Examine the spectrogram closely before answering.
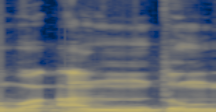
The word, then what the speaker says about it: أنتم: Ini kalau bisa pas ikhwa yang dengung-dengung ini, contoh wa antum ini ketika dengungnya mau habis, kita mulutnya kalau bisa seperti Arab melepaskan huruf ta. Wa antum jangan dengungnya terus tanya ketika pelafatan tanya itu mendadak. Kalau bisa pas dengung mau makhorijul hurufnya itu sudah membentuk huruf ta.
